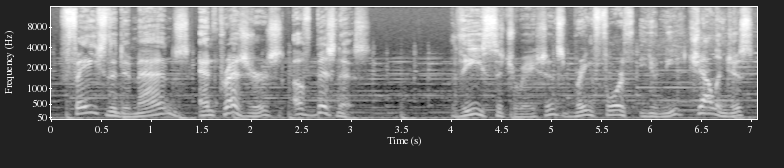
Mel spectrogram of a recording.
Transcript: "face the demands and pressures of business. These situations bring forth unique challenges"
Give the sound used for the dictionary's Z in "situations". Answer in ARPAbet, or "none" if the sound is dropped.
Z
